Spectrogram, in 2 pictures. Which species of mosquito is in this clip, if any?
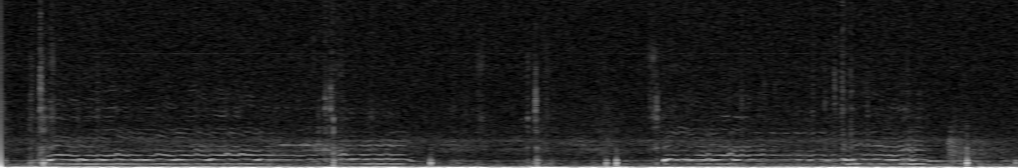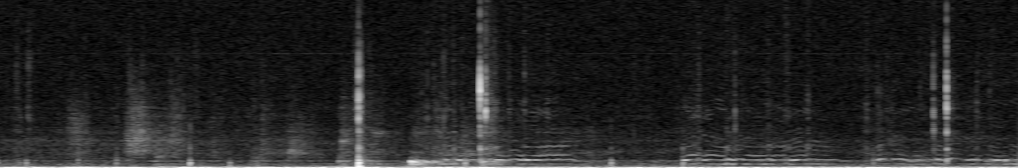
Anopheles arabiensis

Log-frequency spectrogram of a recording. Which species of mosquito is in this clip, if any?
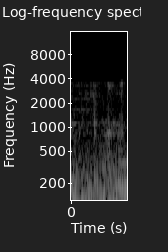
mosquito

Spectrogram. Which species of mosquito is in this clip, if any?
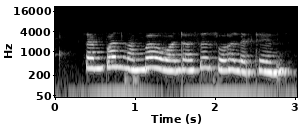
no mosquito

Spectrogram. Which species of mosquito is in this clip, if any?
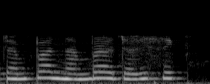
no mosquito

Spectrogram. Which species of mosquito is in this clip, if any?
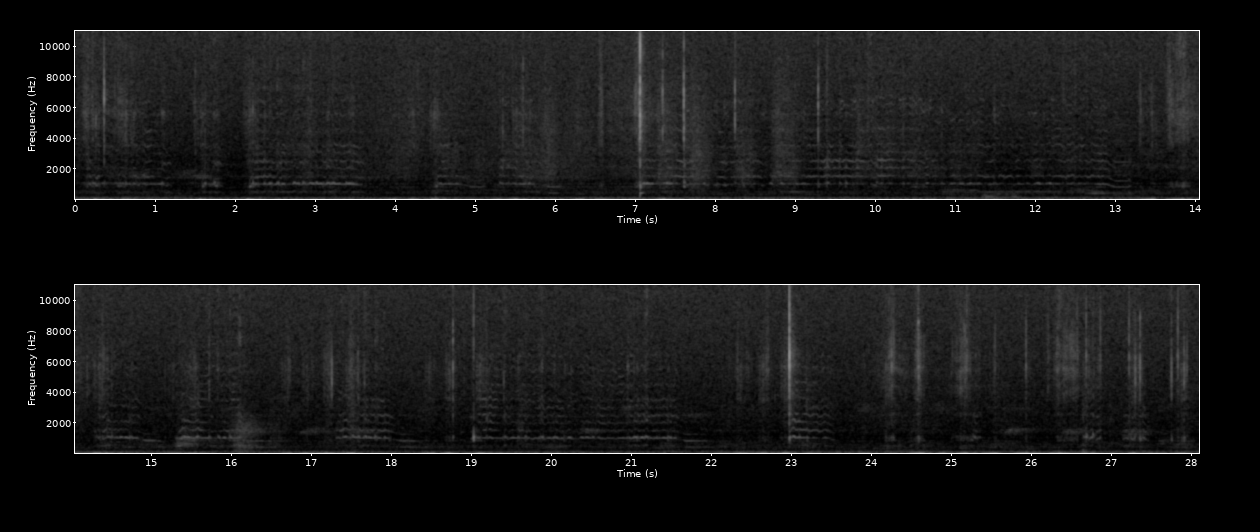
Culex pipiens complex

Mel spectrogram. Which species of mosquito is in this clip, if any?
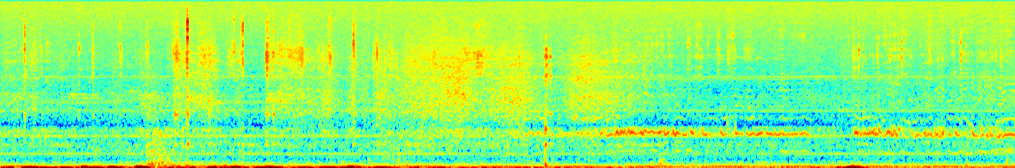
Anopheles arabiensis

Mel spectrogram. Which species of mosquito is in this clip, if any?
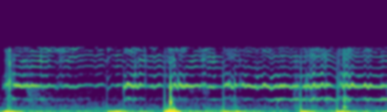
mosquito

